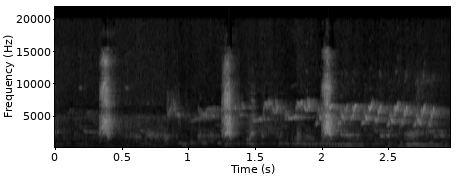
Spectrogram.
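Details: Baya weaver calling while building a nest, morning, Lopburi, Thailand, 1 May 2026; three loud, sharp high chirps spaced under a second apart, then a low rumble at the end.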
